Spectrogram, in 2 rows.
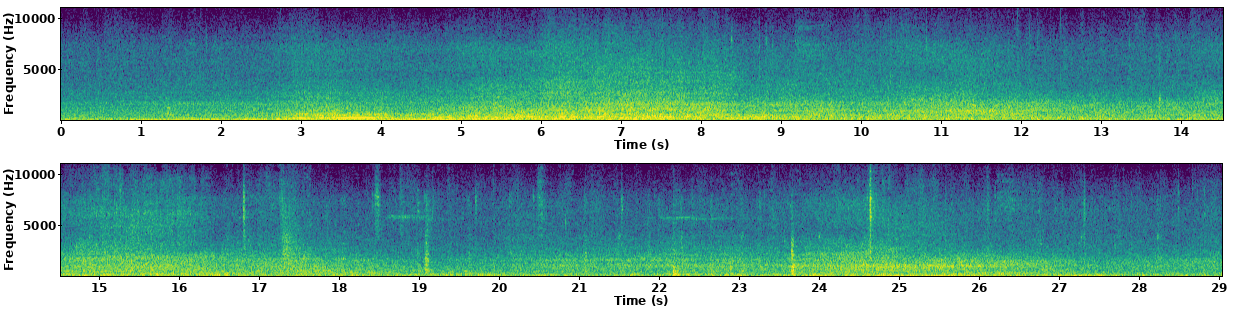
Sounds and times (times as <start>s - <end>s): Car: 0.0s - 29.0s
Engine: 0.0s - 29.0s
Traffic noise, roadway noise: 0.0s - 29.0s.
